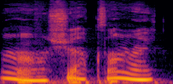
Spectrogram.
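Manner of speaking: put-on high child falsetto, apologetic; meek little boy David. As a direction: give in as a sheepish little boy. Plays the exorcised boy David.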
